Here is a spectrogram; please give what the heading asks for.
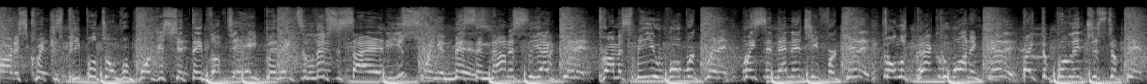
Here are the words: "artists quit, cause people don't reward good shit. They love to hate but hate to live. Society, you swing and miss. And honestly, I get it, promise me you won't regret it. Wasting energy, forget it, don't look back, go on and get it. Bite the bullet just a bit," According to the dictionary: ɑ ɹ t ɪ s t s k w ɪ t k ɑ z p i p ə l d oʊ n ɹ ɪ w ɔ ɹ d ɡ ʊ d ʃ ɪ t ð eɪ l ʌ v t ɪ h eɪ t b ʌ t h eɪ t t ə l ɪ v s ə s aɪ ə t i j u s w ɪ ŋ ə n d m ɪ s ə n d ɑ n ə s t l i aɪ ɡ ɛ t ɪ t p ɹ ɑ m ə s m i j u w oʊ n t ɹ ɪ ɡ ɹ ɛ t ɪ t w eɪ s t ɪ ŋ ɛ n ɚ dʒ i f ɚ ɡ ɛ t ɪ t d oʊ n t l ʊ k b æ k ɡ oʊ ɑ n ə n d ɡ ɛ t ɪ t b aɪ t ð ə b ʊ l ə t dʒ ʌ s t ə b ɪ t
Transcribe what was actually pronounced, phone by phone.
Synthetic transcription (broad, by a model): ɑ ɹ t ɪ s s k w ɪ k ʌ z p i p l d oʊ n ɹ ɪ w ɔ ɹ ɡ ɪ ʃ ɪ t ð eɪ l ʌ v t ɪ h eɪ t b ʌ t h eɪ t t ə l ɪ v s ə s aɪ ə t i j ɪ s w ɪ ŋ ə n m ɪ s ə n ɑ n ə s t l i aɪ ɡ ɛ t ɪ t p ɹ ɑ m ə s m i j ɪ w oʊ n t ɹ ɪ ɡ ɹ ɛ t ɪ t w eɪ s t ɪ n ɛ n ɚ dʒ i f ɚ ɡ ɛ t ɪ t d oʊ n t l ʊ k b æ k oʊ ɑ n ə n ɡ ɛ t ɪ t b aɪ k ð ə b ʊ l ə t dʒ ʌ s t ə b ɪ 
